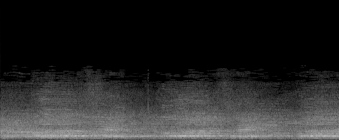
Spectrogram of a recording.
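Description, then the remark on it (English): A college basketball crowd at a USC Trojans game against Riverside roars its disapproval of a charge call, a sustained wall of booing and shouting voices that swells and dips over a few seconds without a break. “And the crowd disagrees.”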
